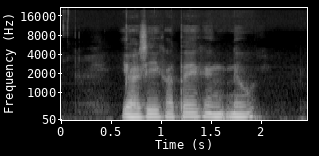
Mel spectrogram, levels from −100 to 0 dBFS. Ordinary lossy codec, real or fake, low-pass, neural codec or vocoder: none; fake; 19.8 kHz; vocoder, 48 kHz, 128 mel bands, Vocos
